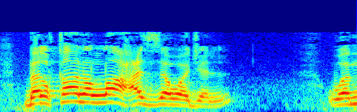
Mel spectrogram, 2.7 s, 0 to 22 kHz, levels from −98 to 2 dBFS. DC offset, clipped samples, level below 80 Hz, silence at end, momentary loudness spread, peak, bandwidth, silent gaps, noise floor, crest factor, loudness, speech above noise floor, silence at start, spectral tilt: under 0.1%; under 0.1%; -54 dBFS; 0 s; 14 LU; 0 dBFS; 8 kHz; none; -56 dBFS; 16 dB; -15 LUFS; 42 dB; 0.2 s; -4 dB/octave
